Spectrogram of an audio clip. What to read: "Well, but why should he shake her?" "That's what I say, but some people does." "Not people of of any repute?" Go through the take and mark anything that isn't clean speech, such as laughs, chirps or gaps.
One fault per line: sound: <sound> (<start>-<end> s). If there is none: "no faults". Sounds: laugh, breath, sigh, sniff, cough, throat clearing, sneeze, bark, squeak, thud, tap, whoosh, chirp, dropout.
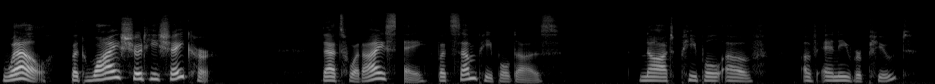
sound: dropout (4.0-4.0 s)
